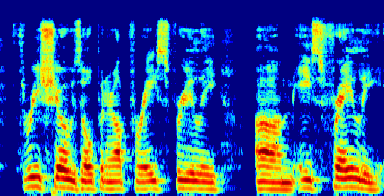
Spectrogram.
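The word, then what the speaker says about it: Frehley: Tokyo MotorFist did three shows opening up for Ace Freely um Ace Frey Ace Freely I know people say you say his name wrong just disclaimer I've been saying Ace Freely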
